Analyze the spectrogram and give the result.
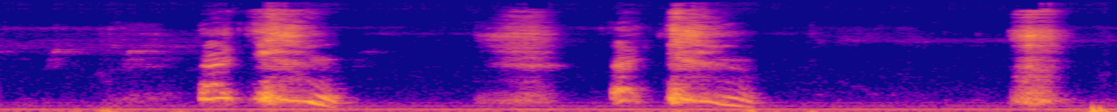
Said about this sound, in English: it makes me want to sneeze getting this close to it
